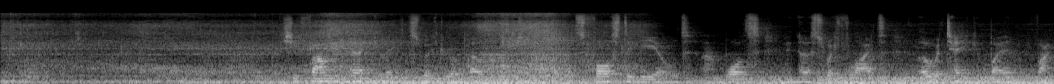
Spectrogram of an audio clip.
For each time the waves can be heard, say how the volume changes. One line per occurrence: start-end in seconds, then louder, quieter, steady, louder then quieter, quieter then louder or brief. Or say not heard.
0.0-6.6 louder.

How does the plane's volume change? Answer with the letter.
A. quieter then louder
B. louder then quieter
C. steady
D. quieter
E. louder
A.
